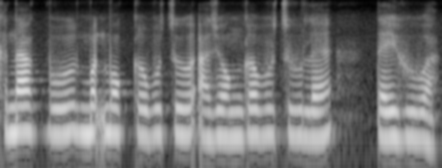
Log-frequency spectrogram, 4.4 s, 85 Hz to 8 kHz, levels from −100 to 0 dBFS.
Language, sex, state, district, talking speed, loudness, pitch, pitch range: Wancho, female, Arunachal Pradesh, Longding, 135 wpm, -21 LUFS, 210 Hz, 195-220 Hz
